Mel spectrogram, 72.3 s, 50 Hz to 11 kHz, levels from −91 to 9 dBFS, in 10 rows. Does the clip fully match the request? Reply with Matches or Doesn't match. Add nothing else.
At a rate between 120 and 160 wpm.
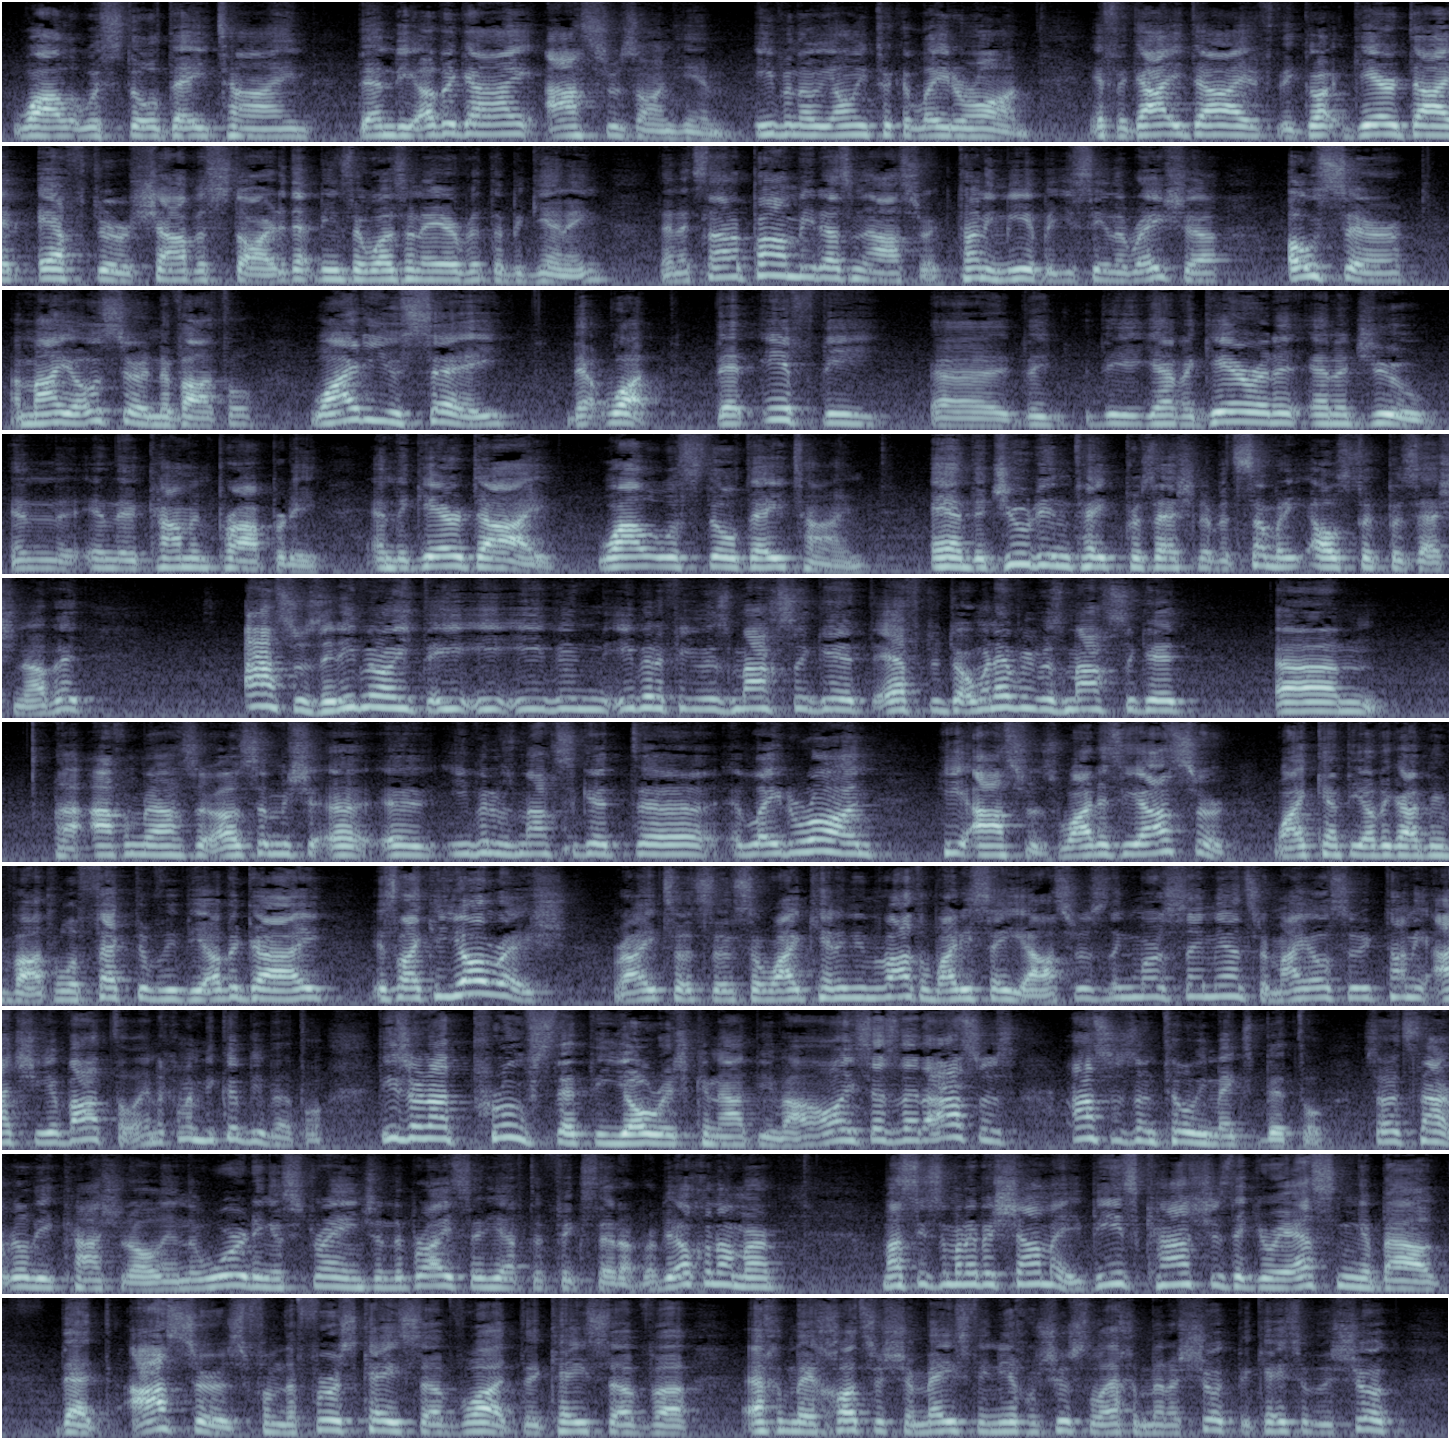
Doesn't match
